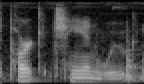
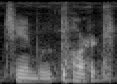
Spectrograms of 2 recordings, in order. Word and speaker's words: Park Chan-wook: It's Park Chan-wook, not Chan-wook Park.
